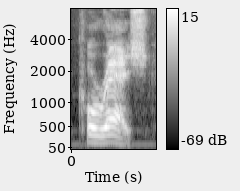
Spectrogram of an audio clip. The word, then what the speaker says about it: Koresh: That's actually pronounced Koresh, like David Koresh.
